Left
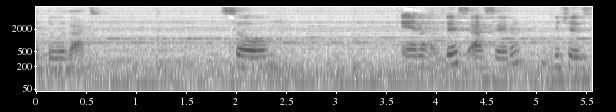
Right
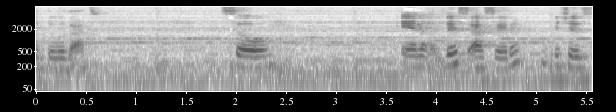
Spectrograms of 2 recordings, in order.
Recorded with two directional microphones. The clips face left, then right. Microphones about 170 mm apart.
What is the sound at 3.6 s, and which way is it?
A woman's voice, 15° right (ahead or behind).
